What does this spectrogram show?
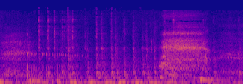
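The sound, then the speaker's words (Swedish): Rapid clattery typing on an old computer keyboard connected to a Mac, a dense run of sharp key clicks, with a brief louder burst of clacking near the end. “på tal om gamla grejer, du, du, ditt tangentbord”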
